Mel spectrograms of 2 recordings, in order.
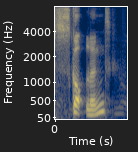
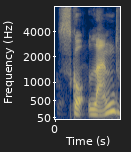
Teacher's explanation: we often pronounce it lᵊnd. So we reduce the vowel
